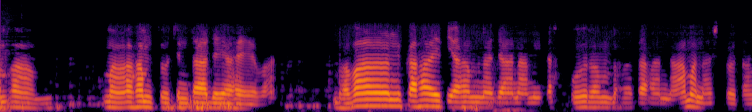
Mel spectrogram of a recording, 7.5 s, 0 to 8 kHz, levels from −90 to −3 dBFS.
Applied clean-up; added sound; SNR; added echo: classical method Wiener filter.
